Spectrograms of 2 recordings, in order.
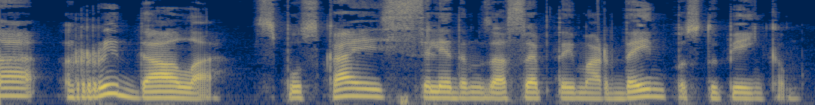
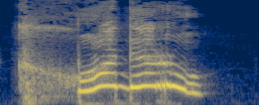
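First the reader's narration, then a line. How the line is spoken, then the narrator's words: Screamed. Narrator (Russian): завопила Санса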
